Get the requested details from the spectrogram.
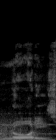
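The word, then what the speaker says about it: Gnawty: They're actually called naughties, bro. Not beaver. They're called naughties. Very, like... very naughty. Yeah, but it's spelt with a G. Naughty? It's spelt with a G. Or naughty. Like naughty. Like spelt with a G-N.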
